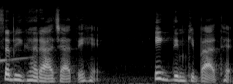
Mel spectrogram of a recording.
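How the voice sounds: A woman's fairly low voice, slightly mellow with a slightly husky edge, lively in intonation, at a moderate pace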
